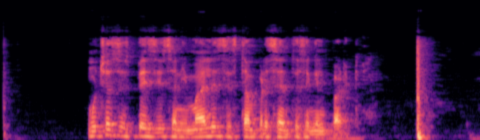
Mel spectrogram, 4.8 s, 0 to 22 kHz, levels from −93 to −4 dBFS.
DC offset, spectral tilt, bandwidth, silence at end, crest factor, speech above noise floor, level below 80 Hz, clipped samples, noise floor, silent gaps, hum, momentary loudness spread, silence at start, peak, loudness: under 0.1%; -4.5 dB/octave; 9.6 kHz; 0.5 s; 22 dB; 55 dB; -42 dBFS; under 0.1%; -78 dBFS; none; none; 8 LU; 0.05 s; -2 dBFS; -24 LUFS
